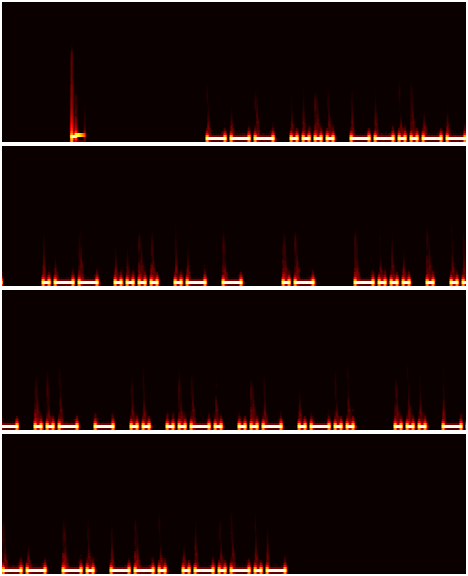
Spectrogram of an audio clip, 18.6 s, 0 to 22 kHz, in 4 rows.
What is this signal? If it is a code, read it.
Morse code, heard as a keyed tone, about 20 wpm, 700 Hz. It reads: OH, WHAT A BEAUTIFUL SONG.
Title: Sentences from Top 1000 Words - Review Part 2 - 20wpm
